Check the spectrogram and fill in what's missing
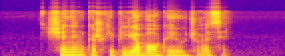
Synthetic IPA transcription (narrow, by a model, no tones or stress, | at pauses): ʃʲɛnʲd̪ʲɛ̃nkɐʃkɐɪplʲiɛʋoːkɐɪjɛʊt͡ʃʲṵɔsʲɪ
